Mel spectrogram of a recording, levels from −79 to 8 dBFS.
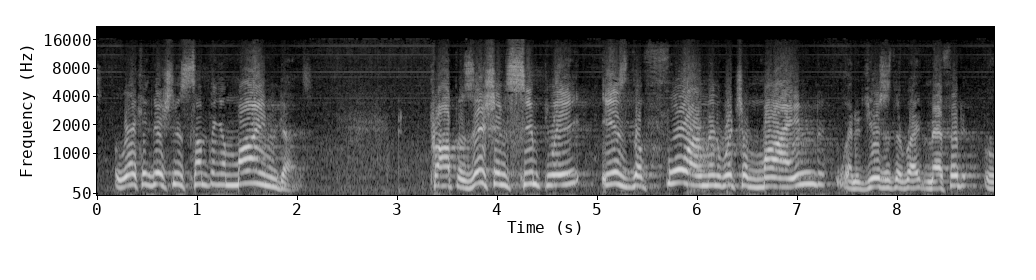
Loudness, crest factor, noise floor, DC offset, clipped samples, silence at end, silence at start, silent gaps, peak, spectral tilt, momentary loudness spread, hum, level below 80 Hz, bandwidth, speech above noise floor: -13 LUFS; 10 dB; -36 dBFS; 0.2%; under 0.1%; 0 s; 0.15 s; none; -4 dBFS; -4.5 dB/octave; 7 LU; none; -48 dBFS; 17 kHz; 23 dB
